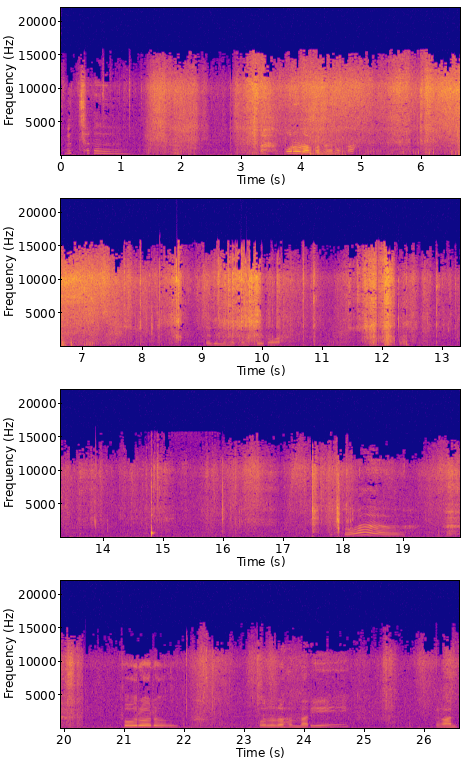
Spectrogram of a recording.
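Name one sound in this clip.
Down jacket fabric rustles with movement.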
